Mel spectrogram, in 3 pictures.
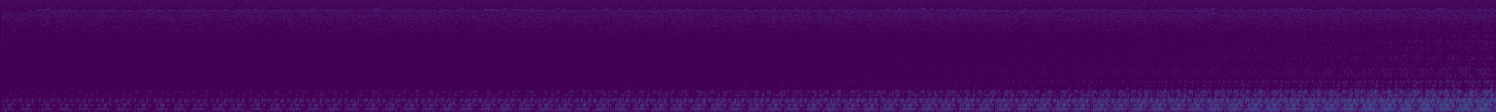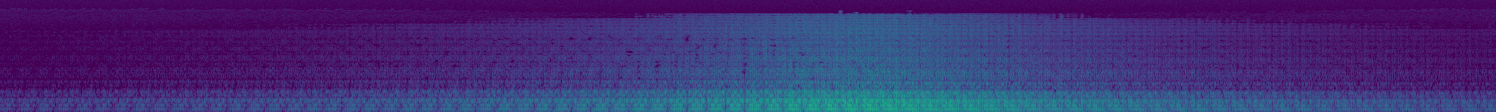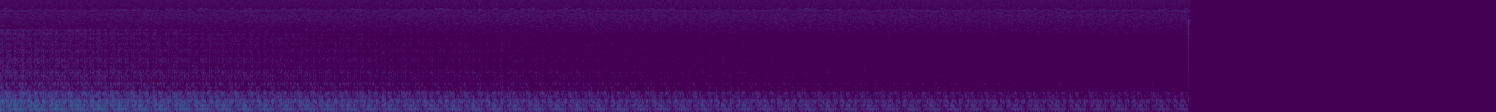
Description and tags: A sort of kind of space truck sounding thing I created in Adobe audition.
